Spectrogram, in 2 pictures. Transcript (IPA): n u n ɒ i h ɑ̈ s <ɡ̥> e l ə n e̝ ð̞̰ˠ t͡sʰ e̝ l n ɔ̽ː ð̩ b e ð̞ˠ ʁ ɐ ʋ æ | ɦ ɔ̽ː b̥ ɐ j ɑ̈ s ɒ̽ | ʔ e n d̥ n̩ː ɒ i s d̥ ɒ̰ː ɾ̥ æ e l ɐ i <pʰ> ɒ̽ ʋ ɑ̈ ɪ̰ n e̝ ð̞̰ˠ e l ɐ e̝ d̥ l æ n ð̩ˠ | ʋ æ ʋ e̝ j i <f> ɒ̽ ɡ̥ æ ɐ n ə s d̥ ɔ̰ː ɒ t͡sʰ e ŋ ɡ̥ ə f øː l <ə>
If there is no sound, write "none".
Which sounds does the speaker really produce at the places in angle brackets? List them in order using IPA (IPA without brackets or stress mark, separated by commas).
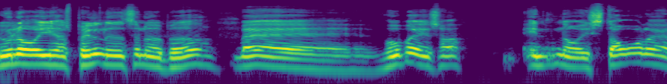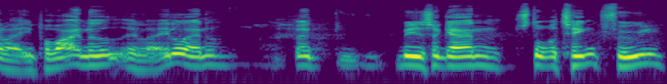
b̥, pʰ, s, ə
